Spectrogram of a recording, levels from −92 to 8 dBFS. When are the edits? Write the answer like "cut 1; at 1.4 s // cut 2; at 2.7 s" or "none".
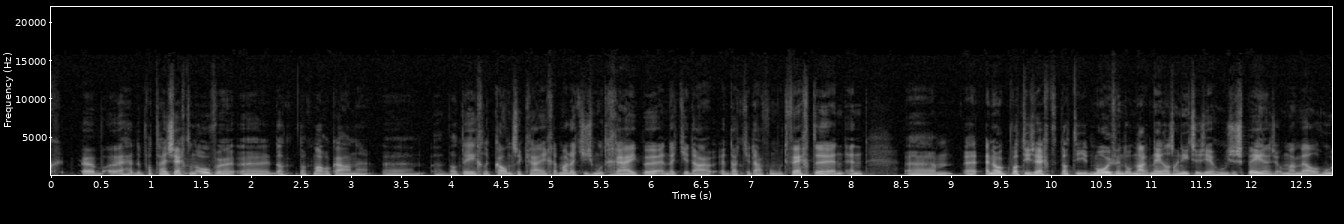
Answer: cut 1; at 11.2 s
